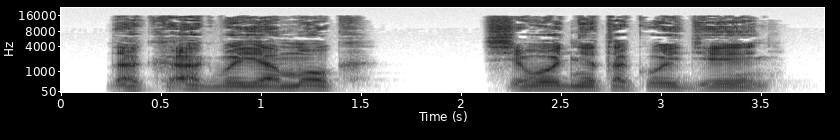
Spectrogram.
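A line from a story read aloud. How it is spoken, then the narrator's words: Low hoarse voice. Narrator (Russian): ответил вошедший низким хриплым голосом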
